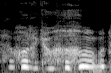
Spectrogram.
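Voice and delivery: slow tearful crying plea; through tears. A narrator's reading. Frightened narrator begs to go home, crying. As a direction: sob it out. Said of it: "I said through tears".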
